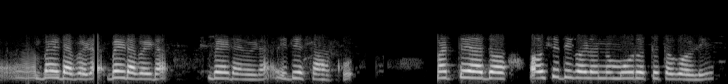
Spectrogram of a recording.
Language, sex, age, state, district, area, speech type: Kannada, female, 18-30, Karnataka, Davanagere, rural, conversation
